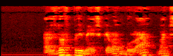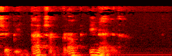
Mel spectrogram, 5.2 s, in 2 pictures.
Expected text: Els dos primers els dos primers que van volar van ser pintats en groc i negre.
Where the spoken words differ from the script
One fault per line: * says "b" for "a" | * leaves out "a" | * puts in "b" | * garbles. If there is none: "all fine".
* leaves out "els dos primers"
